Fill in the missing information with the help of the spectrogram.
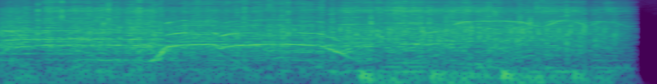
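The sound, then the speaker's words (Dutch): A loud crowd at the presentation of the AMA Mediatalent of the Year award cheers and applauds continuously, with whoops and rising shouted voices over a dense wash of clapping, before the sound cuts off abruptly. “Je hoorde een klein stukje van de uitreiking van de AMA Mediatalent van het jaar.”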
